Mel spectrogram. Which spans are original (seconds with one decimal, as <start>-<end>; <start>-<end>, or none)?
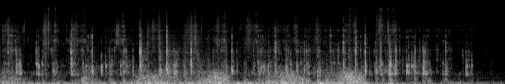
0.0-1.4; 2.1-5.1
